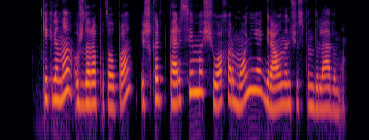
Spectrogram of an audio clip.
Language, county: Lithuanian, Kaunas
